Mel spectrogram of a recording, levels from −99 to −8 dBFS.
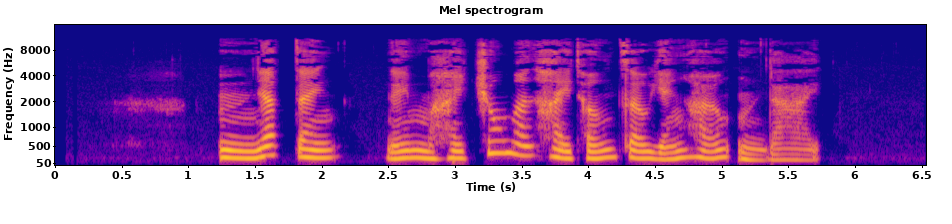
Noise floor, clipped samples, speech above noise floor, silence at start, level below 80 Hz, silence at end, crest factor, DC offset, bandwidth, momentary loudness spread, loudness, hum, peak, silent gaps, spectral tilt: -73 dBFS; under 0.1%; 49 dB; 1.25 s; -70 dBFS; 0.8 s; 18 dB; under 0.1%; 11 kHz; 10 LU; -25 LUFS; none; -8 dBFS; none; -5.5 dB/octave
